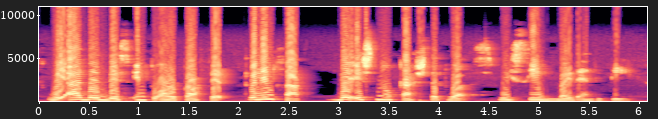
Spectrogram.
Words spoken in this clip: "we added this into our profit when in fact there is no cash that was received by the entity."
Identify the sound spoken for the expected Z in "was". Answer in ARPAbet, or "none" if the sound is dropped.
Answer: S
